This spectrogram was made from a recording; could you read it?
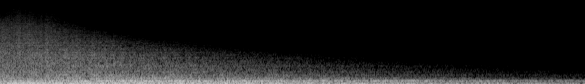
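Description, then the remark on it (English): A loud sci-fi hyperdrive jump whoosh as the hyperdrive button is hit, bursting in bright and full, then steadily darkening and sinking into a heavy, sustained low rumble over several seconds, with no voices. “Luki, getting the all-clear signal from Len, hit the hyperdrive button, and the universe evaporated in a blinding flash.”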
